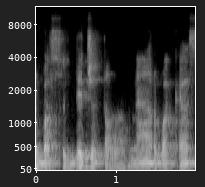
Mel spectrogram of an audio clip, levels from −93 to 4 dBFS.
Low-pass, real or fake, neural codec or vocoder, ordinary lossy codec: 7.2 kHz; fake; codec, 16 kHz, 8 kbps, FreqCodec, larger model; Opus, 24 kbps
